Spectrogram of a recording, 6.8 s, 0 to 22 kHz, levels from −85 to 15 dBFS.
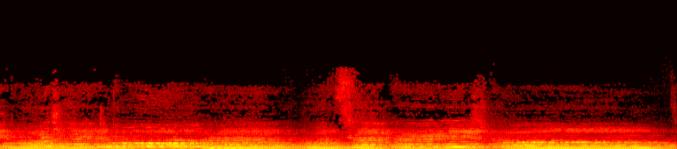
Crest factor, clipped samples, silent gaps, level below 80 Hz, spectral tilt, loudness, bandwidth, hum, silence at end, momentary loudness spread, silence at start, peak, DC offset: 14 dB; under 0.1%; none; -30 dBFS; -8 dB/octave; -16 LUFS; 12 kHz; none; 0 s; 4 LU; 0 s; -2 dBFS; under 0.1%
